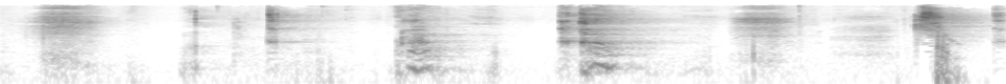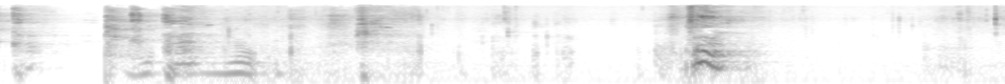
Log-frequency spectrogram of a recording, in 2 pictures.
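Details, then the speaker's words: Dog sneezing: repeated short, sharp nasal bursts with snorts between; the owner says the dog gets mad whenever the owner sneezes, then sneezes itself. "And then you sneeze. I didn't get mad when you sneezed."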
